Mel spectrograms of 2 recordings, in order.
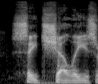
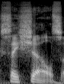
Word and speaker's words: Seychelles: was saying it was say Shelley's or something it's a it's like say shells I think is how you pronounce that beautiful makes the water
